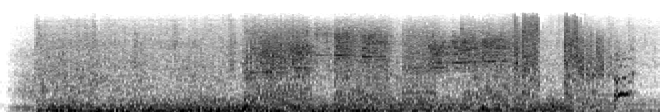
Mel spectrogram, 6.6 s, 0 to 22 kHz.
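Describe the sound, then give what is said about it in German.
Bullets strike a truck during a chase in the 1989 James Bond film Licence to Kill, right next to 007, amid a loud, constant rumble of engine and road noise, several sharp metallic impacts cracking out at irregular moments, with no voices. “Bei einer Verfolgungsjagd schlagen Kugeln in einen Laster ein, direkt neben 007.”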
